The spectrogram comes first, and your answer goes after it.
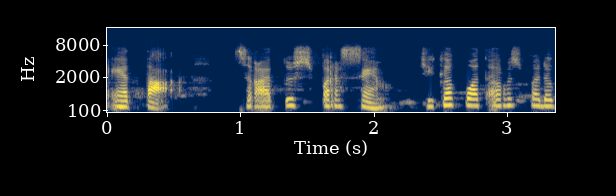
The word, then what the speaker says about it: eta: p p kapital ya dan efisiensi Eta itu dibacanya Eta 100% jika kuat arus pada kumparan sekunder 2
